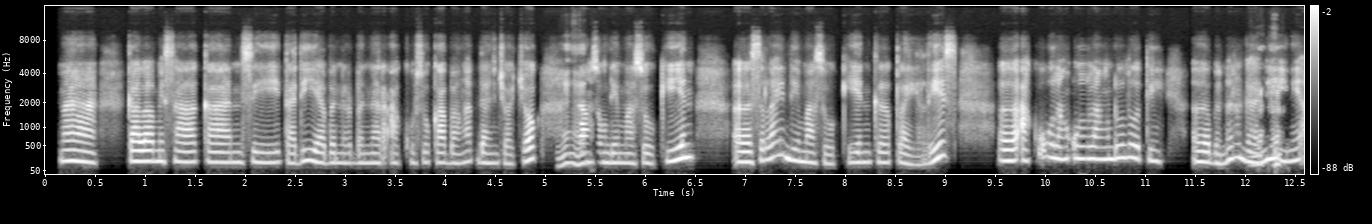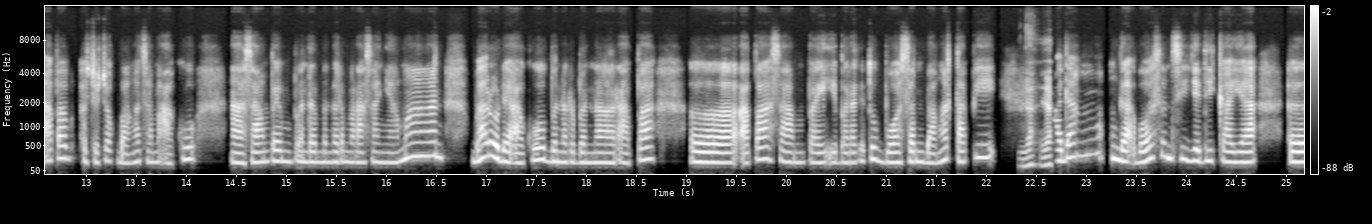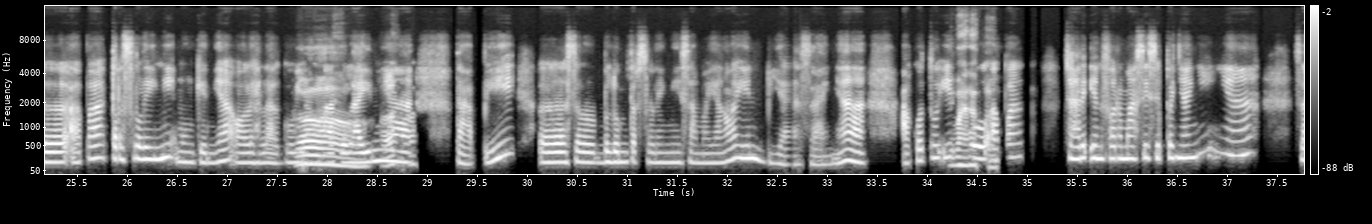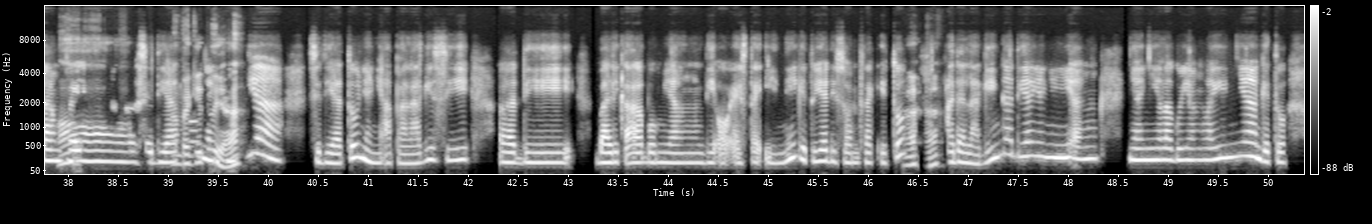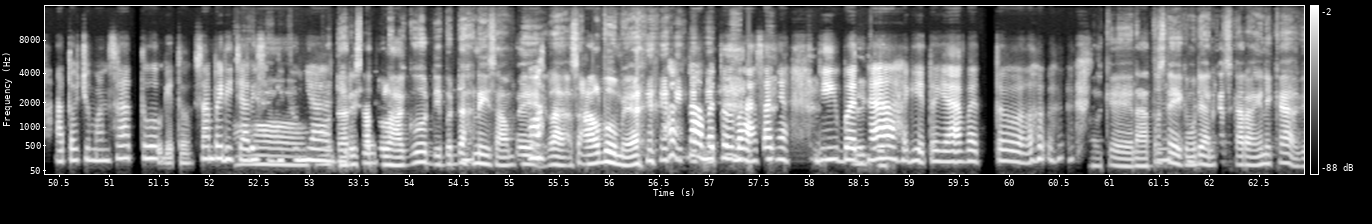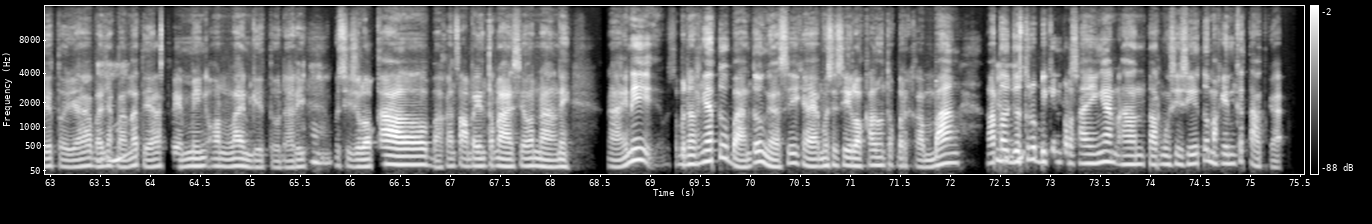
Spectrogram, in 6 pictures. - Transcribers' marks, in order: in English: "playlist"; "nih" said as "tih"; tapping; in English: "soundtrack"; laugh; chuckle; in English: "streaming"
- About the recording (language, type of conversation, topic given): Indonesian, podcast, Bagaimana layanan streaming memengaruhi cara kamu menemukan musik baru?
